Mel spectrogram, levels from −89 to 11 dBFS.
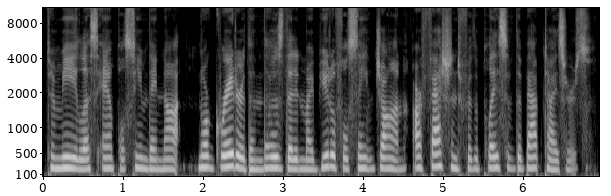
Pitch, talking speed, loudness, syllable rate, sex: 205 Hz, 215 wpm, -18 LUFS, 5.7 syllables/s, female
